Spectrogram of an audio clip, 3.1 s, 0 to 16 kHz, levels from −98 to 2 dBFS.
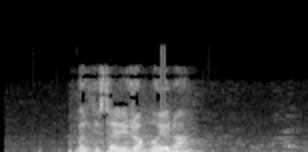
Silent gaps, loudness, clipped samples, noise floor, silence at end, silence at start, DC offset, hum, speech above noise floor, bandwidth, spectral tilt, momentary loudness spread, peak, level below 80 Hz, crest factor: none; -16 LUFS; under 0.1%; -56 dBFS; 1.1 s; 0.7 s; under 0.1%; none; 41 dB; 9.4 kHz; -6 dB/octave; 12 LU; 0 dBFS; -54 dBFS; 18 dB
